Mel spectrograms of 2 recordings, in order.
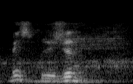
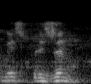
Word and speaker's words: misprision: Okay, misprision, not misprison. Misprision, an erroneous reflection of the truth of the self-existence that is within us.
